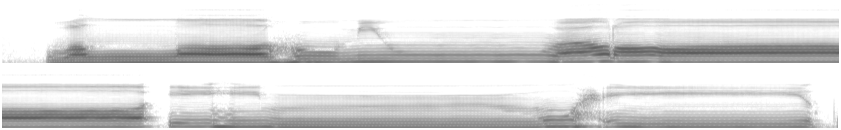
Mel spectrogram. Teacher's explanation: من ورائہم نون ساکن کے بعد واو ہے تو اس کو ملا کر بھی پڑھیں گے اور غنہ بھی کریں گے. ورائہم را موٹی پڑھی جائے گی اور آگے بڑی مد ہے تو اس کو کھینچ کر بھی پڑھیں گے خوب. ورائہم میم ساکن کے بعد پھر میم آ گیا ہے تو یہاں پر بھی غنہ کیا جائے گا.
